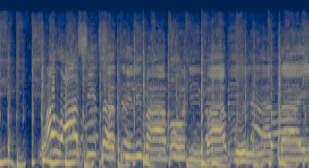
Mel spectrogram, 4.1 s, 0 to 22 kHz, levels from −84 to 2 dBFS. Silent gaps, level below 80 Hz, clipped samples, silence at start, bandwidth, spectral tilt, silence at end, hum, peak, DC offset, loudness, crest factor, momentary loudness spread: none; -44 dBFS; under 0.1%; 0 s; 17 kHz; -5 dB/octave; 0 s; none; -8 dBFS; under 0.1%; -23 LUFS; 14 dB; 4 LU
